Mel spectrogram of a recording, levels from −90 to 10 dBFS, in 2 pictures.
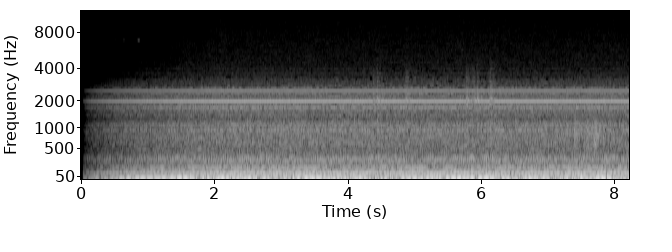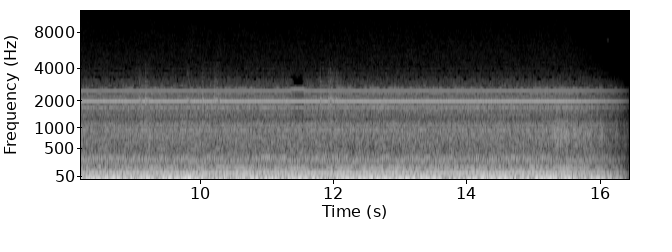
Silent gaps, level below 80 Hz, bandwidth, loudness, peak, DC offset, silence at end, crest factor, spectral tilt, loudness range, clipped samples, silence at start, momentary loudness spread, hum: none; -24 dBFS; 3.2 kHz; -23 LUFS; -4 dBFS; under 0.1%; 0.05 s; 12 dB; -9.5 dB/octave; 1 LU; under 0.1%; 0.15 s; 5 LU; none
